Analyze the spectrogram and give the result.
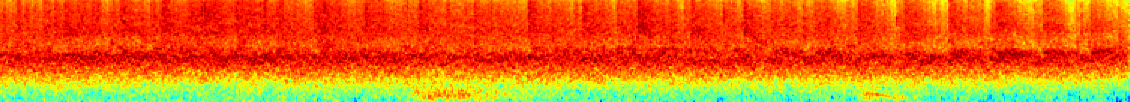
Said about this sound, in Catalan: Un aplaudiment, sí.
